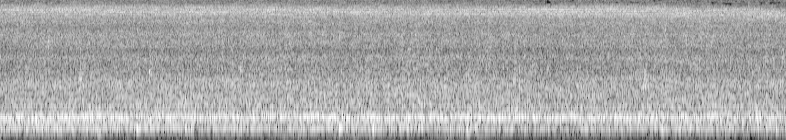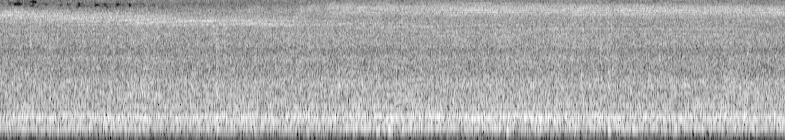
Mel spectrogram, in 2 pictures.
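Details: On a hot day Japanese honey bees keep up fanning behaviour, giving a thick, steady buzz of many bees with a faint high-pitched tone layered over the droning hum.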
